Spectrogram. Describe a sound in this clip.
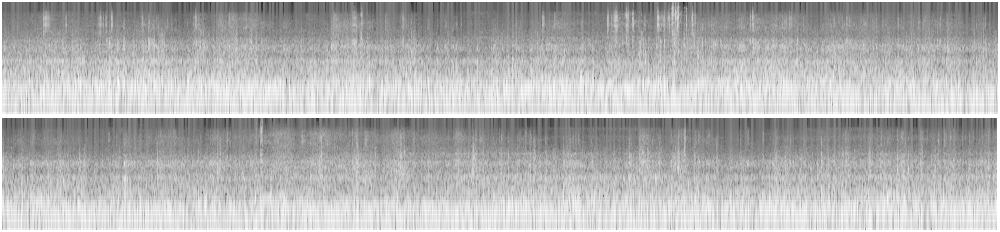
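Wind buffets loudly against a moving microphone outdoors.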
